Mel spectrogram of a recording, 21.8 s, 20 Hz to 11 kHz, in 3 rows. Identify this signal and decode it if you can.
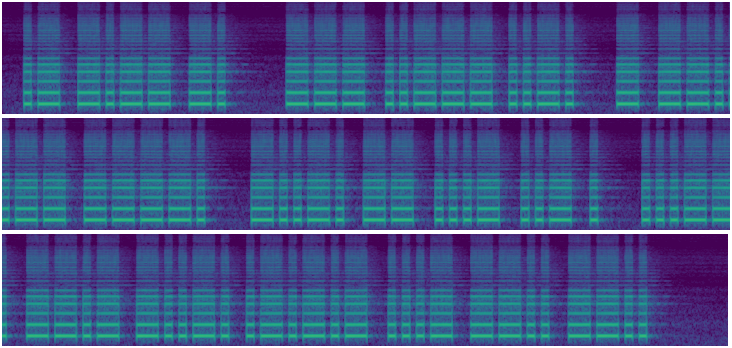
Morse code, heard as a buzzer, hand-sent with a paddle, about 17 wpm. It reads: AYN O2F T,9 /MVUE 3Q/.VZZ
